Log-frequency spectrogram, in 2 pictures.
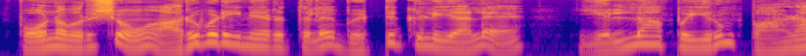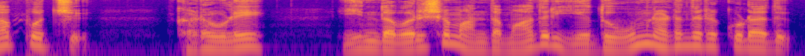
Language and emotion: Tamil, fearful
